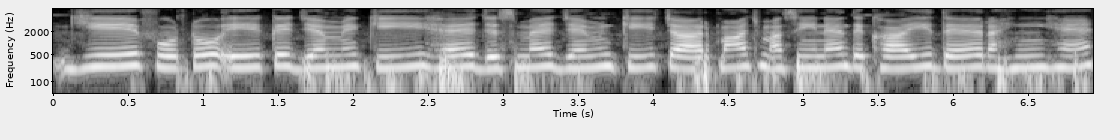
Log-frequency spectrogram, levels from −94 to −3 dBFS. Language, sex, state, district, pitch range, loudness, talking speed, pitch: Hindi, female, Bihar, Madhepura, 230-250 Hz, -16 LUFS, 140 wpm, 235 Hz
